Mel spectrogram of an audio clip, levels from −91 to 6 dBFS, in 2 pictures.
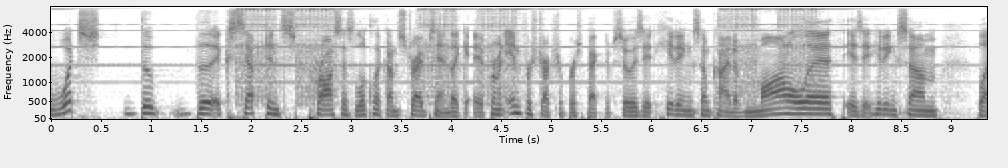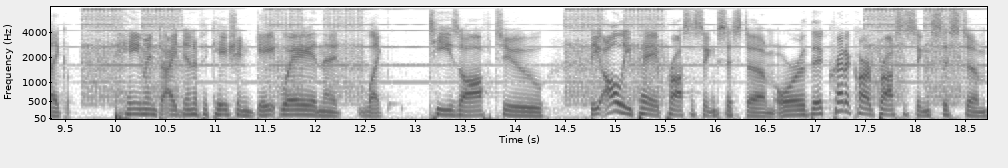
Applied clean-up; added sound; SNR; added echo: none; Telephone; 12 dB; none.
